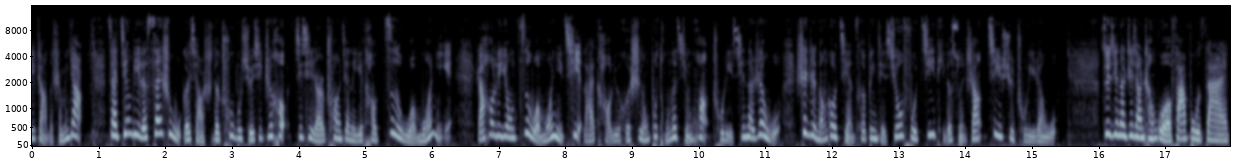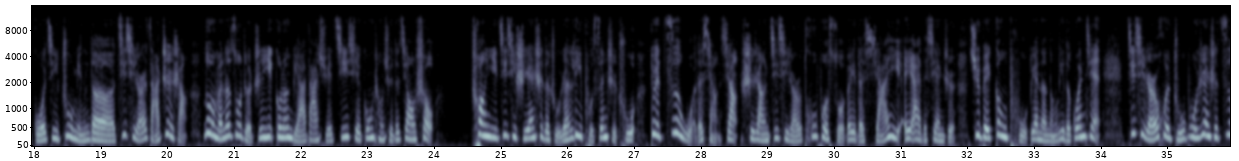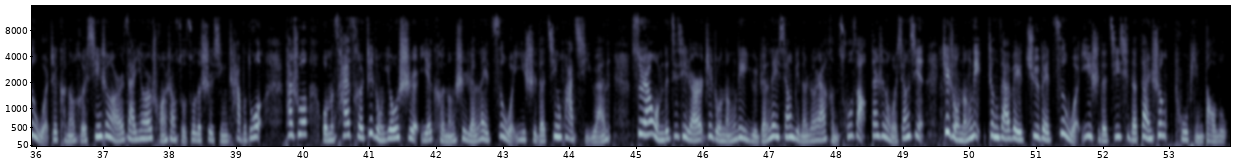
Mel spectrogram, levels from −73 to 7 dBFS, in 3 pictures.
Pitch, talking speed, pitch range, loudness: 220 Hz, 310 characters per minute, 180-275 Hz, -24 LUFS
